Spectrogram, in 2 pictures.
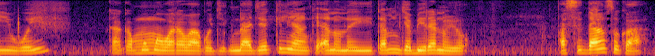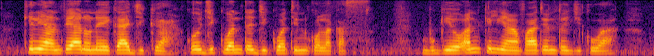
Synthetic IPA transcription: iwoi | ka̰kamomawaɾawakod͡ʒikndad͡ʒikilɲaːŋkḛanonaitamɟabiɾanojo | pasidansoka | kilɲaːnfianonaikad͡ʒikːakod͡ʒikwantad͡ʒikwatinkolakas | buɡejoankilɲaːnfatintad͡ʒikwa

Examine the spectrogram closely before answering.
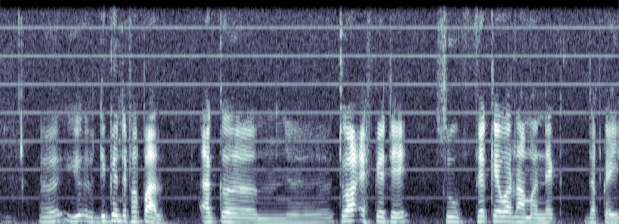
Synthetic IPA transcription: diɡəntɛfɐpal | ɐk | tuwaʔɛfpete | sufɛkːewɐɾnamɐnɛk | dɐfkɐj

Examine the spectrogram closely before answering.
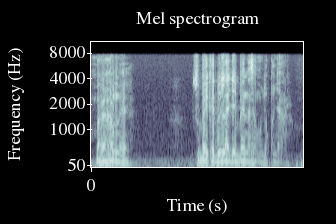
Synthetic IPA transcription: baŋaɦamnɛ | subaikad̚bilad͡ʒabɛnasamud͡ʒɔkuɲa̰r

